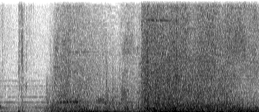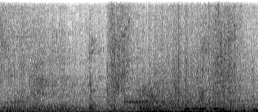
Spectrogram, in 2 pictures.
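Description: Video game combat effects clash and whoosh in quick, busy bursts.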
